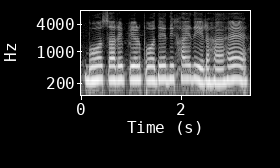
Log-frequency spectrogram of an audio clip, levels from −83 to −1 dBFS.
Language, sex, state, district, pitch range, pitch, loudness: Hindi, female, Jharkhand, Palamu, 230-245 Hz, 240 Hz, -12 LUFS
